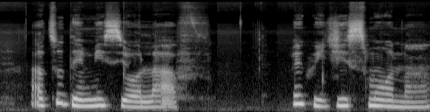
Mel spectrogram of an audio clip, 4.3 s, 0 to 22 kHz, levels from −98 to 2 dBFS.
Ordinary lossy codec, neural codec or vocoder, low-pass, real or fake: none; vocoder, 48 kHz, 128 mel bands, Vocos; none; fake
